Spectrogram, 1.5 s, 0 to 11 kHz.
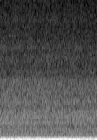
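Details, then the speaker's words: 2011 Ford F-150 5.0 V8 after crank-no-start repair and reconnecting a broken injector/coil connector: lumpy idle during power balance test, cylinder six still misfiring; coil seems to fire, injector on number six being checked. "no no still not super smooth but let's see still missing number six number six now"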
